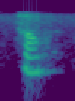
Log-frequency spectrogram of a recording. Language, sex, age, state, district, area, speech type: Odia, female, 18-30, Odisha, Bhadrak, rural, conversation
